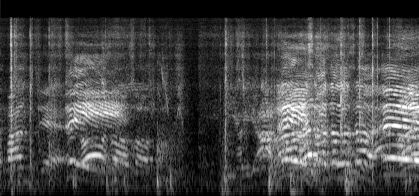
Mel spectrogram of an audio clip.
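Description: Men at ringside shouting during a kickboxing bout, in loud, high-pitched calls that break off briefly about halfway through, with a few sharp knocks among them.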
